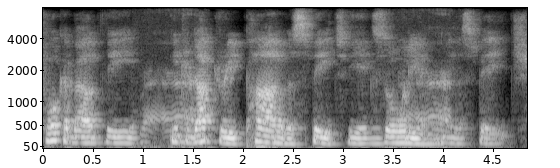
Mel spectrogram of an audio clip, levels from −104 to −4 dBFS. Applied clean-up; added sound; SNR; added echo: none; Burping, eructation; 13 dB; reverberation time 0.2 s.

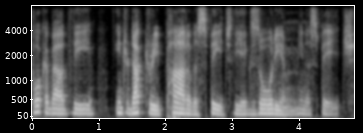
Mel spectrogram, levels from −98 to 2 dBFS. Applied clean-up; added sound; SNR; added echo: none; none; none; none.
